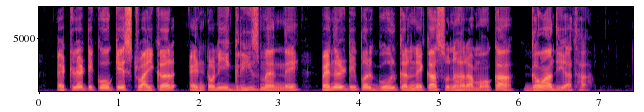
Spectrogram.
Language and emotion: Hindi, neutral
